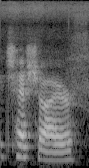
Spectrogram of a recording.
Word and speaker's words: Cheshire: I don't know actually how to pronounce that. Did I get it right? Generally Cheshire.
